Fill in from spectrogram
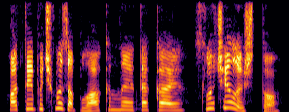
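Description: A woman's voice: a little high, normal speed, no echo, clean studio sound, voice pushed up. Woman doing a brash, chiding young waitress. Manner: lively, blunt, chiding. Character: brash streetwise young waitress, blunt and mocking. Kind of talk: audiobook character voice.

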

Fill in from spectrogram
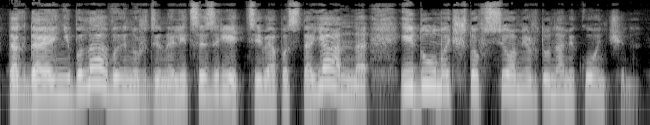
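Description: A reader voicing a tearful, pleading young lover. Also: female voice, medium pitch, expressive, normal speed, darkish tone, no room sound, clean studio sound, close to an everyday voice. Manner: pleading, emotional. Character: passionate tearful young woman, jealous lover. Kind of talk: audiobook character voice.

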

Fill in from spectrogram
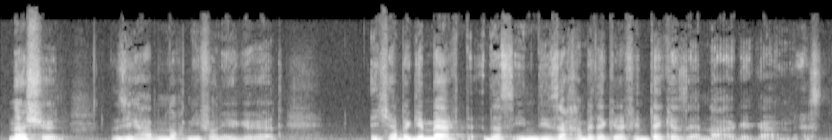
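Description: This male actor's detective, a persistent yet courteous middle-aged man from a 1950s German radio drama, asks his questions softly and insistently with husky gravel in his voice. The lowish voice is sing-song and exaggerated, moving a little fast in a probing mood.

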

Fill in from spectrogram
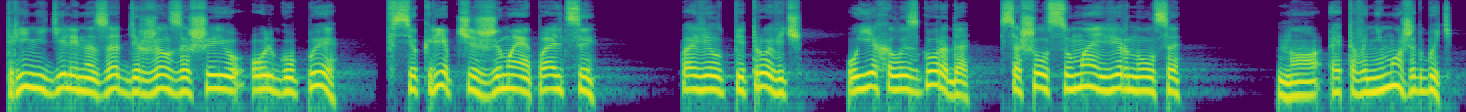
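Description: Guy narrating an audiobook, kinda high voice, dry close mic, steady pace. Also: slow pace, no echo. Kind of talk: scripted narration.

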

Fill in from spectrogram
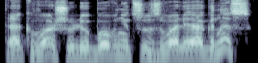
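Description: A man playing a calm male investigator asking level questions. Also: fairly high pitch, unhurried, dry recording, clean studio sound, voice pushed up.

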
